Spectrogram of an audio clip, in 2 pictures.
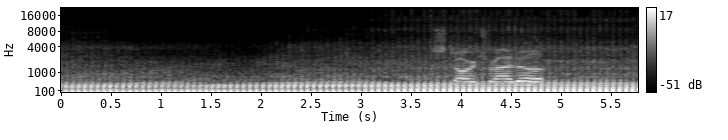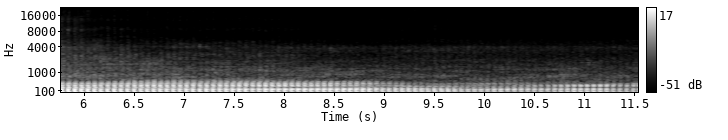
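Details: First start of an Xcel mini dirt late model (micro sprint based) after the carb was cleaned. The engine catches straight away and settles into a steady, even idle with a firm, regular beat, running clean and healthy.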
